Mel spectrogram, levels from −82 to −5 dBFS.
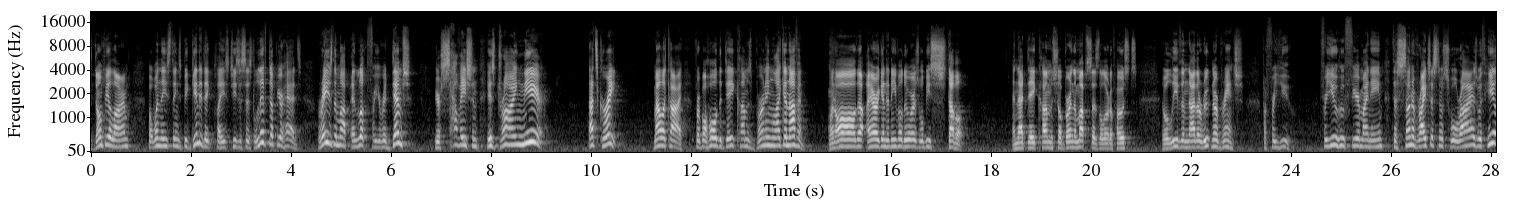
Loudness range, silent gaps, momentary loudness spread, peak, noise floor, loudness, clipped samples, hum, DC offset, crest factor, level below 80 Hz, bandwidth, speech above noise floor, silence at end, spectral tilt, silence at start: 5 LU; none; 13 LU; -6 dBFS; -56 dBFS; -24 LUFS; under 0.1%; none; under 0.1%; 20 dB; -62 dBFS; 18.5 kHz; 31 dB; 0 s; -3 dB/octave; 0.05 s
